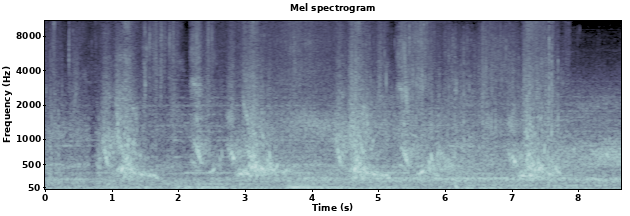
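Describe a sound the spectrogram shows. Quick whooshing swishes sound as a small creature leaps and climbs.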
